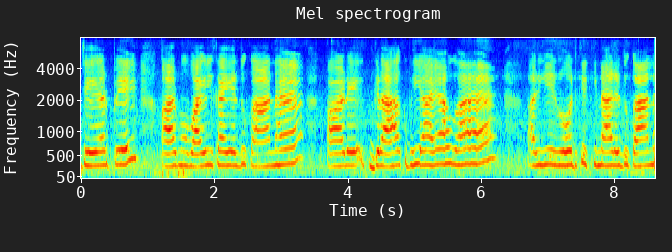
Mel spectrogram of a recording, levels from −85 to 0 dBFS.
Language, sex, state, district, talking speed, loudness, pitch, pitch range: Hindi, female, Bihar, West Champaran, 155 wpm, -16 LUFS, 295 Hz, 285-310 Hz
